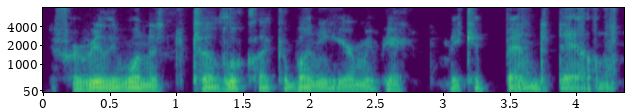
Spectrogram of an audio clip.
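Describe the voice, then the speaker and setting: A man softly narrating his drawing for ASMR, hushed, unhurried and musing as he works. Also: low voice, monotone, vocal fry, a little hiss or hum.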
